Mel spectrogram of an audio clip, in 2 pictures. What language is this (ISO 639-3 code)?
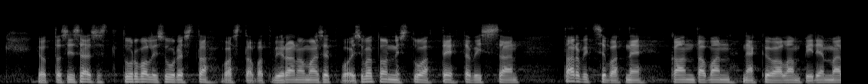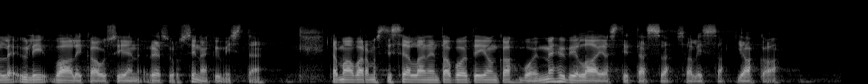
fin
